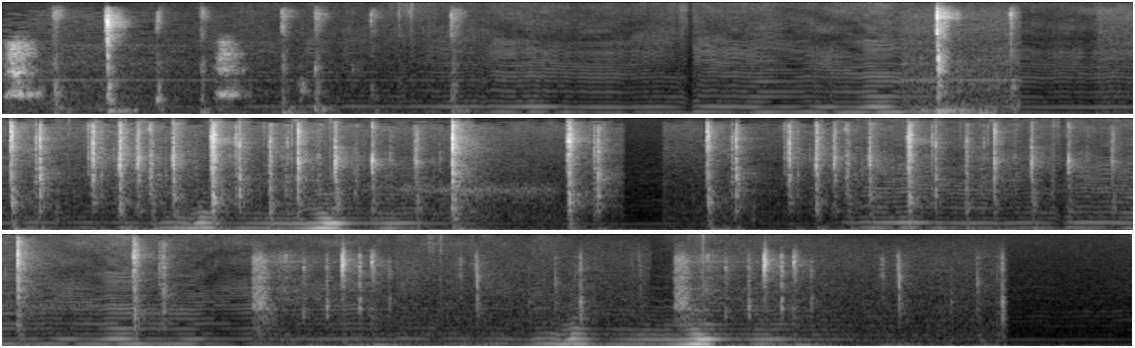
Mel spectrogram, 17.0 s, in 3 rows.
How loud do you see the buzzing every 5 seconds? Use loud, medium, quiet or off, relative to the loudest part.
medium, loud, loud, quiet.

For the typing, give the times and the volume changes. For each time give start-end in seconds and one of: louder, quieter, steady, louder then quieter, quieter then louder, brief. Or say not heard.
0.0-2.5 brief
4.5-16.4 quieter.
